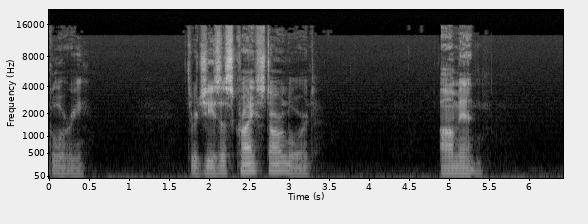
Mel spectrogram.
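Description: A middle-aged man reads aloud calmly, close to a microphone.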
